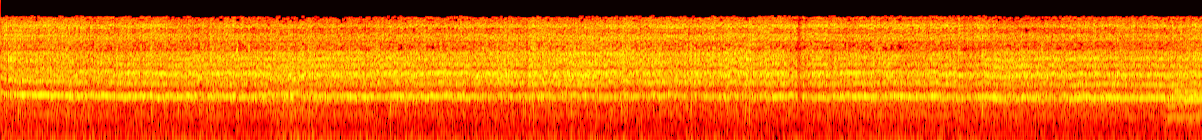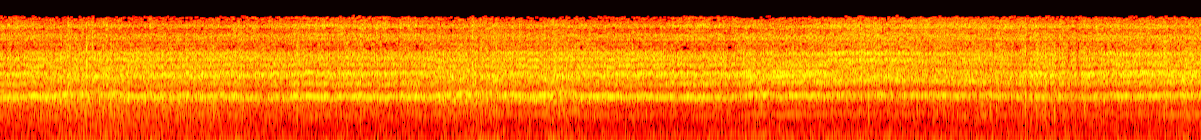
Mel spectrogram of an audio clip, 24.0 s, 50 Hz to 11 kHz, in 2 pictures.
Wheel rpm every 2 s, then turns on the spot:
150, 140, 140, 140, 140, 130, 140, 130, 140, 140, 150, 140.
none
